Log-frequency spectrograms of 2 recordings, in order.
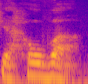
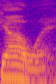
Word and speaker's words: Yahweh: Some say it's Yehovah. Others say it's Yahweh. My own understanding is the weight of evidence leads me to believe it is Yahweh.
